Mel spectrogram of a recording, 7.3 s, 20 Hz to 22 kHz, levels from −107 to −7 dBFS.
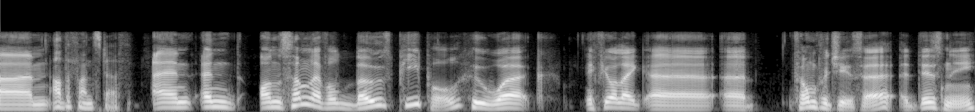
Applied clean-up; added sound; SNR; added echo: none; none; none; none.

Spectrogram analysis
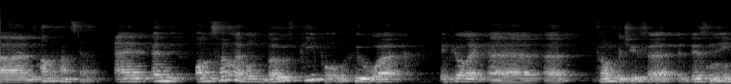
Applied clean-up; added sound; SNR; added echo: none; none; none; reverberation time 0.7 s.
